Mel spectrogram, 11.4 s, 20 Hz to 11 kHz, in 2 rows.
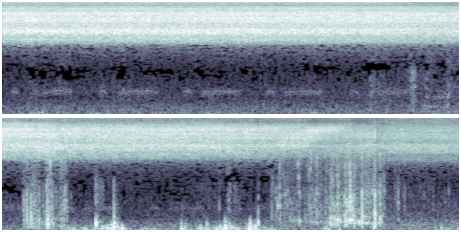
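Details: Cicadas singing by a river in warm summer, recorded 23.7.15; a dense, unbroken high-pitched hissing buzz holds steady throughout, with footsteps or rustling crunches breaking in from about six seconds onward.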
